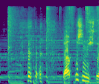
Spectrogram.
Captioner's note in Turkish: Gülüşme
